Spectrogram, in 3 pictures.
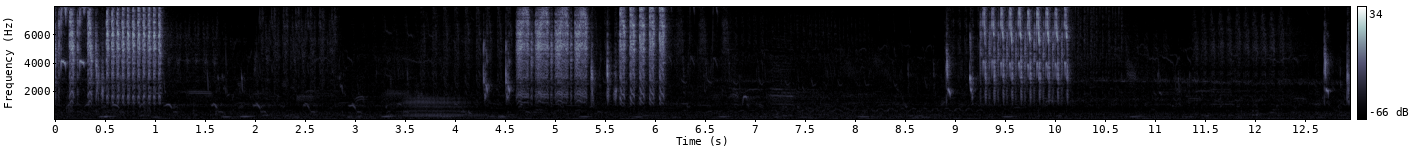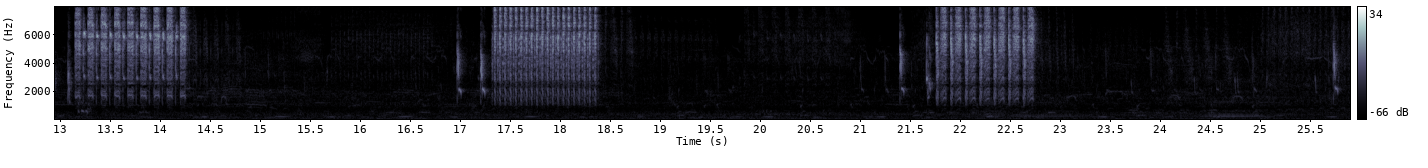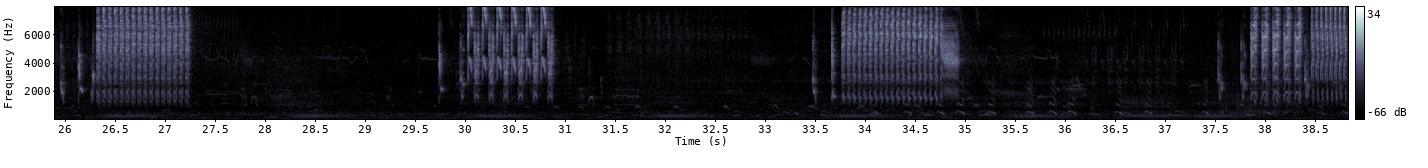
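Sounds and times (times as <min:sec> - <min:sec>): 
Marsh Wren buzzy rattling song: 0:00.0 - 0:01.2, 0:04.3 - 0:06.2, 0:09.2 - 0:10.2, 0:13.1 - 0:14.4, 0:17.2 - 0:18.5, 0:21.7 - 0:22.8, 0:25.8 - 0:27.3, 0:29.8 - 0:30.9, 0:33.5 - 0:35.1, 0:37.5 - 0:38.8.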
